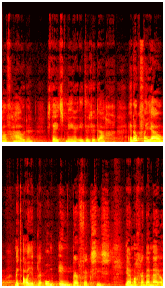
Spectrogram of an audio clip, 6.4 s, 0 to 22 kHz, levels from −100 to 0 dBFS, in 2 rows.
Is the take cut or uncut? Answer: uncut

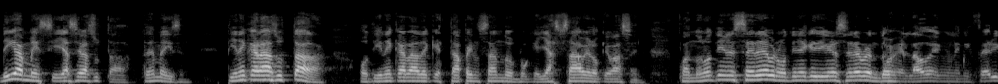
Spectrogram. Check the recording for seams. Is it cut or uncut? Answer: uncut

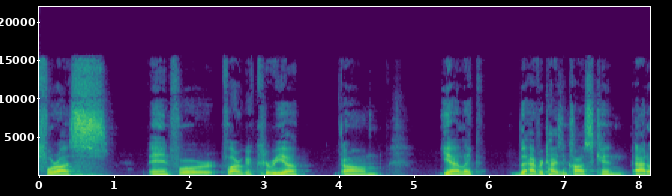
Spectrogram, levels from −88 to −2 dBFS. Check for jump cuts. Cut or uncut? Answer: uncut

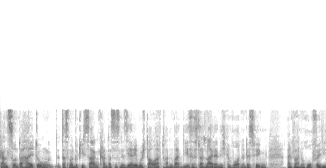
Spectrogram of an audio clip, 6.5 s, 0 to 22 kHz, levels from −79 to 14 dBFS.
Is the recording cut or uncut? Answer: uncut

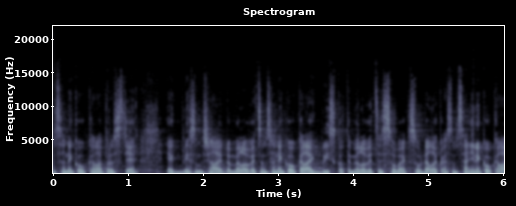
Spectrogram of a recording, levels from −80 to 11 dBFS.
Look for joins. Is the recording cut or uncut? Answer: cut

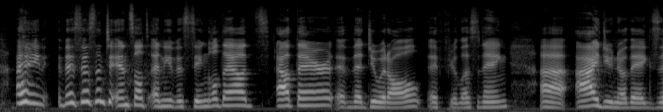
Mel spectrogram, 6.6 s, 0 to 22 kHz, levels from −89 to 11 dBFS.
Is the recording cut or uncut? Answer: uncut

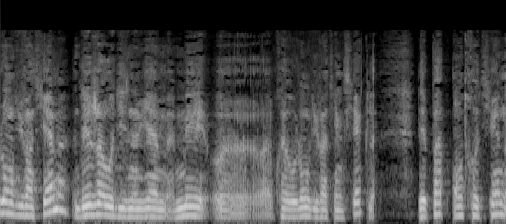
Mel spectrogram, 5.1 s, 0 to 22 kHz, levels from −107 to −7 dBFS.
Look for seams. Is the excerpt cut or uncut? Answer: uncut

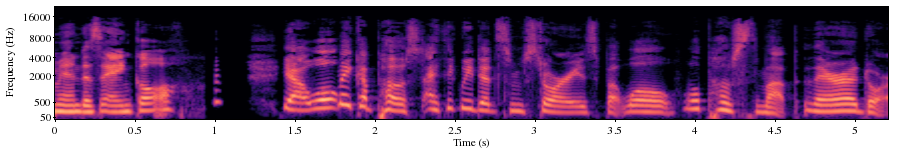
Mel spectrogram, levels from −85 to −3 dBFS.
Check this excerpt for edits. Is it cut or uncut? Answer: uncut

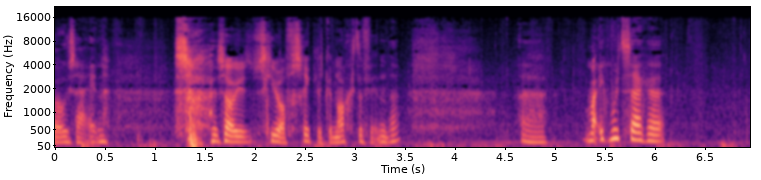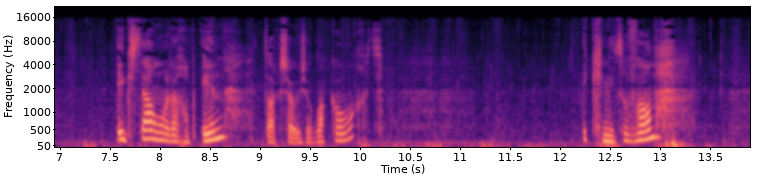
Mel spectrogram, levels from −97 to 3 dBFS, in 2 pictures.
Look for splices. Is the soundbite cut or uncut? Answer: uncut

